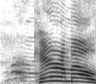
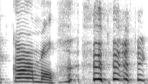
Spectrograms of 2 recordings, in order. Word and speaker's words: caramel: I'm sorry, where I come we say car-mel. Car-mel, not car-a-mel. Car-a-mel's British. No, actually I think US is pretty split on that, too.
